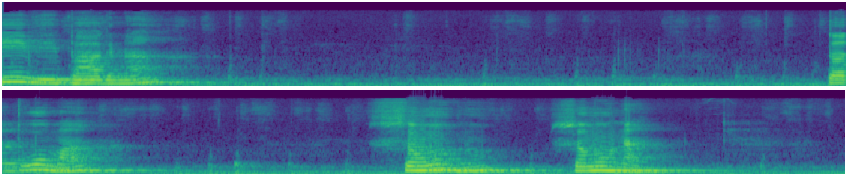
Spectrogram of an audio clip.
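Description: A man speaks slowly and clearly nearby, in short phrases with pauses.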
